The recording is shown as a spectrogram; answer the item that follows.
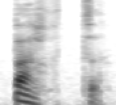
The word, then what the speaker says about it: partent: And the last persons, il, elle, partent. Remember, classic ending, ENT, but then you don't pronounce them, partent, partent, okay?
